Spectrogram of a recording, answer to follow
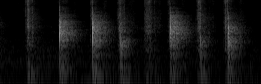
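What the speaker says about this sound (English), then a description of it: "chop the parsley." A knife chops parsley on a cutting board in a steady, even rhythm of about eight crisp, close knocks over a few seconds, each with a short dull thud against the board and no other sound.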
